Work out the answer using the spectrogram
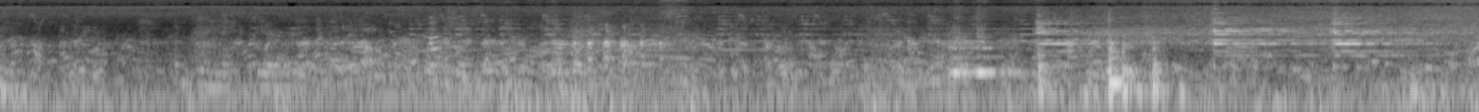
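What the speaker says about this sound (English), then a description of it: "So sit back and enjoy your train ride." A train rumbles and rolls along with low steady noise, a hiss, and occasional squeals and clanks, while people chatter in the background.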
